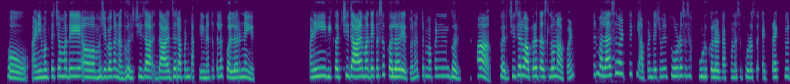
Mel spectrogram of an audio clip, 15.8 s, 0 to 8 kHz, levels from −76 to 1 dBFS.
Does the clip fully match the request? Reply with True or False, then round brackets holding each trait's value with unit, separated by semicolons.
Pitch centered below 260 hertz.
False (270 Hz)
